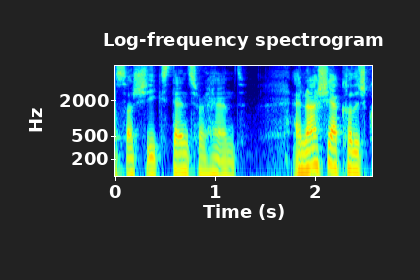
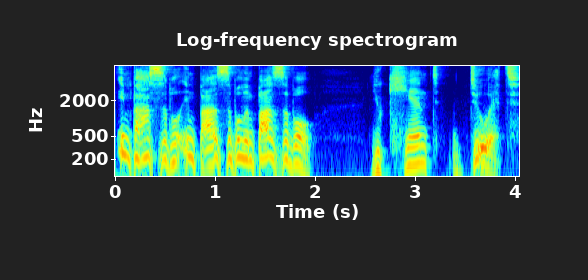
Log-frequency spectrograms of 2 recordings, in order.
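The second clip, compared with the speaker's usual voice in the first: half-yelled, pitched-up mild yell; 5 semitones higher than usual. Voicing the little inner voice once it has grown from whisper, yelling. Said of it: "and then it's yelling".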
